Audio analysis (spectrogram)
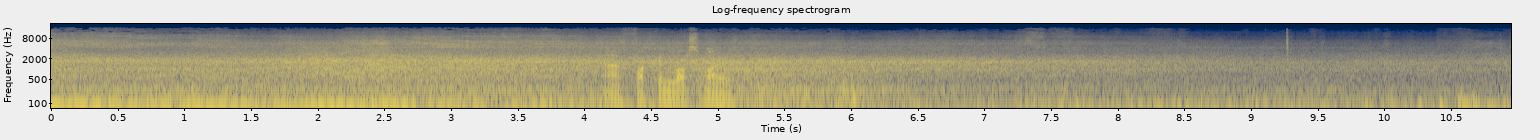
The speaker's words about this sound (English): As I press the button to cross the road, all the cars have stopped.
